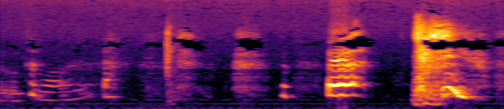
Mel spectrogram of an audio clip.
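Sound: sneeze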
